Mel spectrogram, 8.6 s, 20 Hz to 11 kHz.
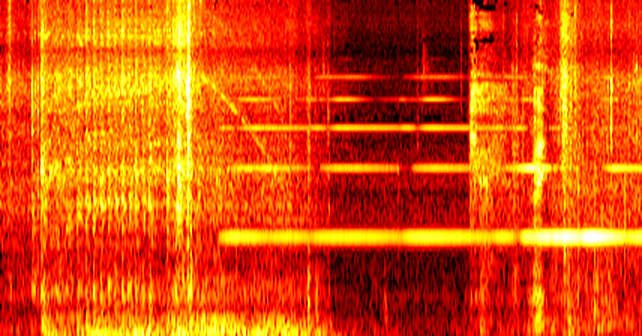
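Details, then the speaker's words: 1996 Jeep Grand Cherokee: cranks, catches, runs rough a couple of seconds then dies to a chime; stalling at operating temperature traced to a corroded ECU connector lead, fixed with contact cleaner. "turn it on press the gas the dice it's just doesn't want to crank over give it a gas pump crank over it won't stay run it"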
